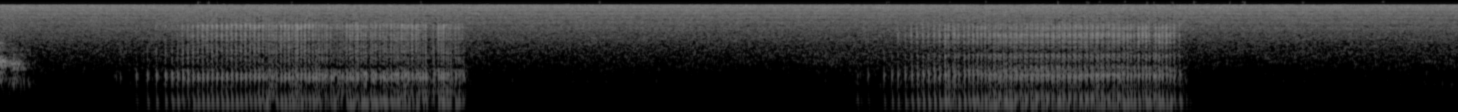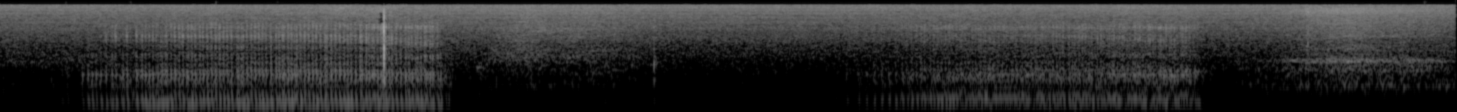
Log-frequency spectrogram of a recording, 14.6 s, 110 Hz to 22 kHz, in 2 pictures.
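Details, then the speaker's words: Sleeping female pet cat that regularly snores heavily: loud, regular snoring, four drawn-out noisy breaths about every 3.5 seconds, roughly 17 breaths a minute, in a quiet room. "This is my pussycat snoring. Bloody"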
